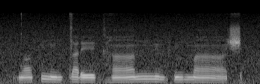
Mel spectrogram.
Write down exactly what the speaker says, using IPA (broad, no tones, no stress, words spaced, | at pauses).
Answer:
dˤãk nĩbda ɾeːɡʱãːnːĩb ʔĩvmãːʃ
